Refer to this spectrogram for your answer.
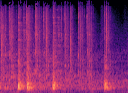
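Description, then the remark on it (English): A mechanical typewriter, controlled by a processor as part of a moving sculpture at a New York City art gallery, clacks away in an irregular rhythm typing the words of a song onto paper, with sharp keystrokes and a few heavier thumps standing out, with no voices. “the typewriter writes out the words of a song onto paper while a drum instrument hits glass and metal objects to create a beat.”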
